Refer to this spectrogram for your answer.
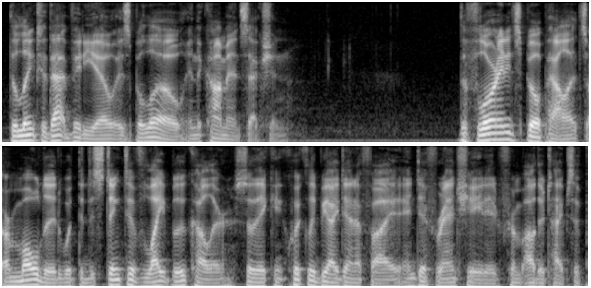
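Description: A man giving a scripted product training presentation, with a dry, deadpan sense of humor. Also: low-pitched.

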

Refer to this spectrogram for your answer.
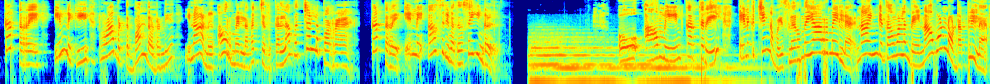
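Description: A woman's voice: very high-pitched, sing-song, normal speed, over loud music. A woman voicing a young village woman who is shyly in love, speaking in an emotional, pleading way in an amateur skit. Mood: prayerful.

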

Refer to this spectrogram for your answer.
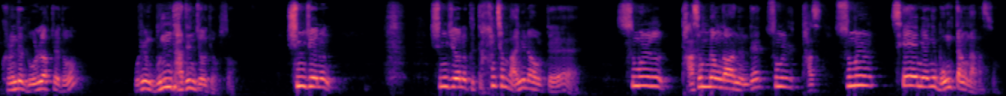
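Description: A woman pastor delivers her sermon bluntly and emphatically, peppering it with rhetorical questions and coarse slang. Her voice is mellow and dark in tone, yet her pitch swings widely from phrase to phrase. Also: big pitch swings, moderate pace. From South Korea.

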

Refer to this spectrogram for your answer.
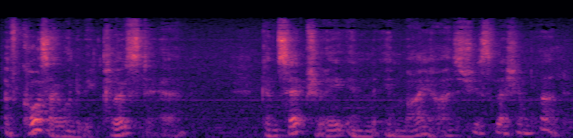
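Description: A man's voice: mid-range voice, big pitch swings, normal speed, echoey room, far from the mic, background noise. An actor playing a lonely middle-aged widowed father, dry, clipped and exasperated. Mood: guarded. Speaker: father committed to a psychiatric clinic. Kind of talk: short film drama acting.

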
